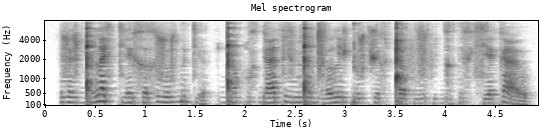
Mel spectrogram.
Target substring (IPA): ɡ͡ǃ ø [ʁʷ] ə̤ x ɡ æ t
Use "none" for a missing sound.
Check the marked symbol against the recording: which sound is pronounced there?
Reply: qʷ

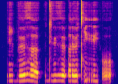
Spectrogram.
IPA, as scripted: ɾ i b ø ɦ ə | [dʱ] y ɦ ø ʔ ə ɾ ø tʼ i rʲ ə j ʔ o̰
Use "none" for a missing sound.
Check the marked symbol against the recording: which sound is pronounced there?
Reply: dʱ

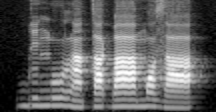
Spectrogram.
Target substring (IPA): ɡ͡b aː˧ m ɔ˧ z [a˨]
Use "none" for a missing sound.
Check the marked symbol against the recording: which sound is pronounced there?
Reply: a˨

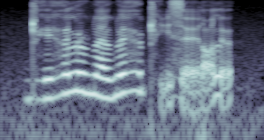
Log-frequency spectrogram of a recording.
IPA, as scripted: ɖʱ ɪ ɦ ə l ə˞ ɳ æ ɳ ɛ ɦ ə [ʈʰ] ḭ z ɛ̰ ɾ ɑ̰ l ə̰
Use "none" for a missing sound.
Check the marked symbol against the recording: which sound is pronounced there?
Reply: ʈʰ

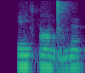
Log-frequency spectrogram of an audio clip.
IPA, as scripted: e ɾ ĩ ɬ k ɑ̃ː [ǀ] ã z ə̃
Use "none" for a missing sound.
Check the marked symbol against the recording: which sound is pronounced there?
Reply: ɡ͡ǀ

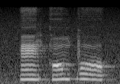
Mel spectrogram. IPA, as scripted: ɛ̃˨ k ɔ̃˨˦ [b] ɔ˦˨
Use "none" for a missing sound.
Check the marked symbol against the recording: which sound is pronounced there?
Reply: b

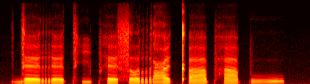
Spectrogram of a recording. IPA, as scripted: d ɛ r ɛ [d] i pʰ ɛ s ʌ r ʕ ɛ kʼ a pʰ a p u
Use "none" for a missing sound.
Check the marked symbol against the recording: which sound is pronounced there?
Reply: tʰ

